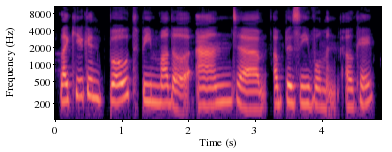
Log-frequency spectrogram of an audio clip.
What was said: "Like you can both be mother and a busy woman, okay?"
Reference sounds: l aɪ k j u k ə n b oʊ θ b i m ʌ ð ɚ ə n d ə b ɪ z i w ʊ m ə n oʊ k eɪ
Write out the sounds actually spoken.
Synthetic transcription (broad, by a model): l aɪ k j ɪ k ə n b oʊ θ b i m ʌ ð ɚ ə n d ə b ɪ z i w ʊ m ə n oʊ k eɪ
